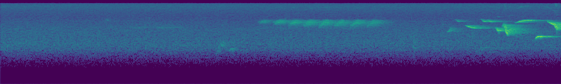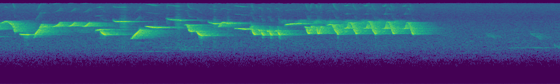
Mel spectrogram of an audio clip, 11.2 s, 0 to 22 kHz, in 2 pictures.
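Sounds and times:
Eurasian wren Troglodytes troglodytes singing: 0:04.5 - 0:09.9.

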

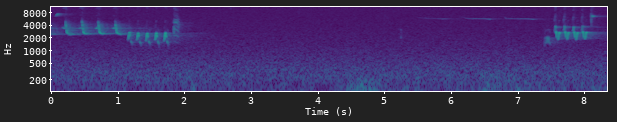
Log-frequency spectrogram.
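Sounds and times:
common nightingale Luscinia megarhynchos singing: 0:00.0 - 0:02.2, 0:05.5 - 0:08.3.

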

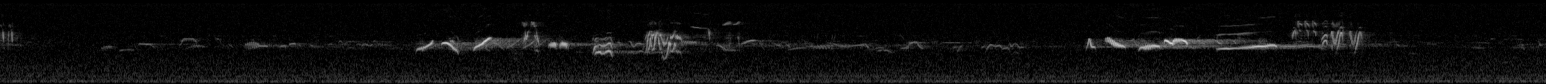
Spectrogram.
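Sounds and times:
Eurasian blackbird singing fluty phrases: 0:04.2 - 0:09.2, 0:10.9 - 0:13.7.

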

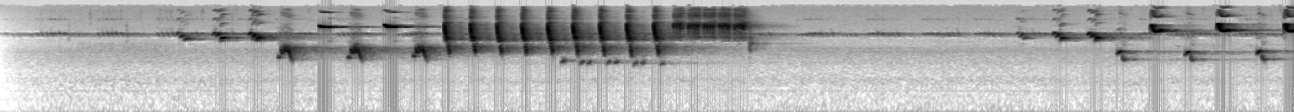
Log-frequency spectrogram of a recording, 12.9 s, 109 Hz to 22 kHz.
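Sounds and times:
common nightingale Luscinia megarhynchos singing whistles and clicking notes: 0:01.8 - 0:07.8, 0:10.2 - 0:12.9.

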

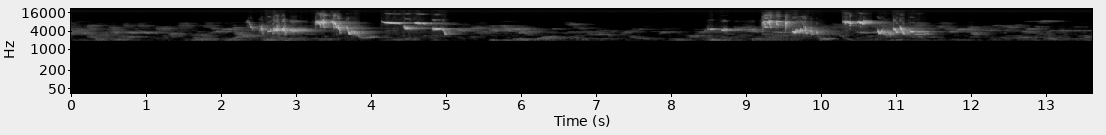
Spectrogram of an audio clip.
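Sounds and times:
European robin Erithacus rubecula singing: 0:00.0 - 0:13.6.

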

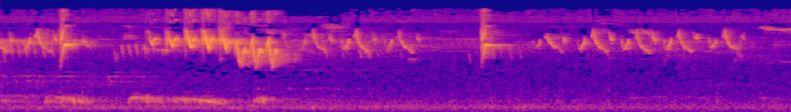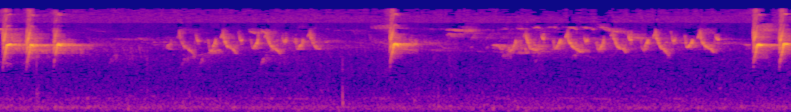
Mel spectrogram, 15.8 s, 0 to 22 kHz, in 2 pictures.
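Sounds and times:
low cooing sound: 0:00.0 - 0:02.9
common chaffinch trilled song: 0:00.0 - 0:15.8.

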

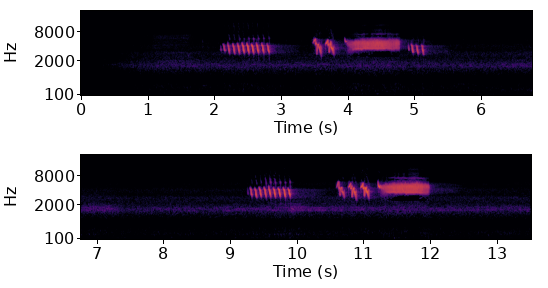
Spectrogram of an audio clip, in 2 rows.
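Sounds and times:
European greenfinch trills and chirps: 0:02.1 - 0:05.4, 0:09.3 - 0:12.2.

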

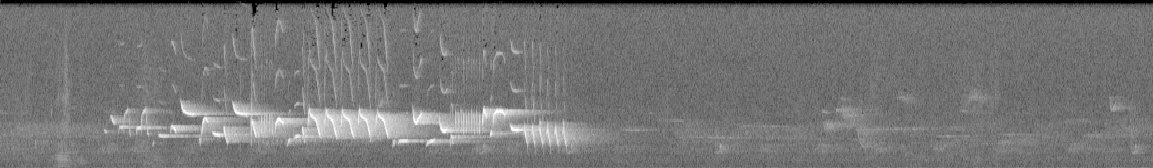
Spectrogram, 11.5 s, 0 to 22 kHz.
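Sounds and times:
Eurasian wren singing: 0:00.3 - 0:05.9.

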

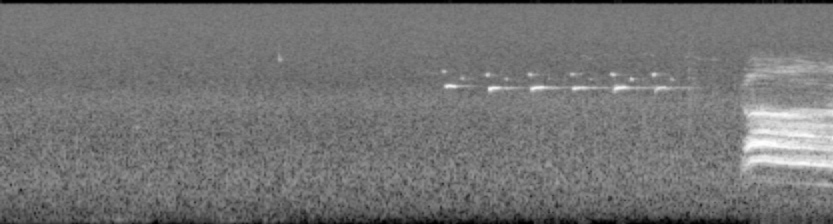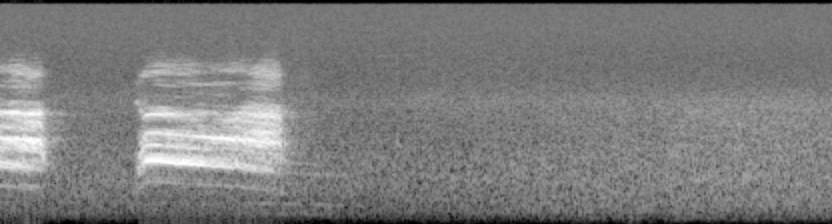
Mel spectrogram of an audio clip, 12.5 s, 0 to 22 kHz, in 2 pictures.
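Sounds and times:
carrion crow Corvus corone cawing: 0:05.6 - 0:08.6.

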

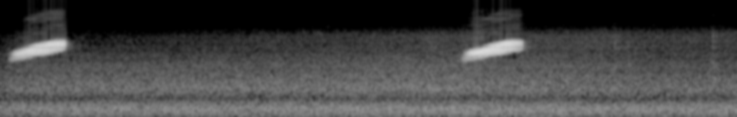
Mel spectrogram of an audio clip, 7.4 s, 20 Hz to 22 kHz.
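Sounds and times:
European greenfinch Chloris chloris calling: 0:00.0 - 0:00.7, 0:04.6 - 0:05.3
steady background noise: 0:00.0 - 0:07.3.

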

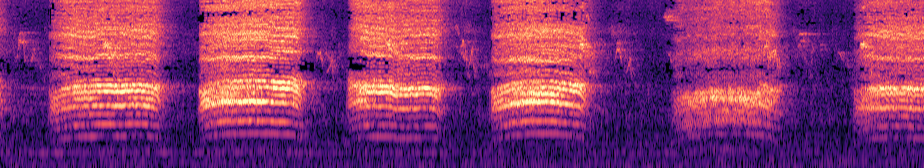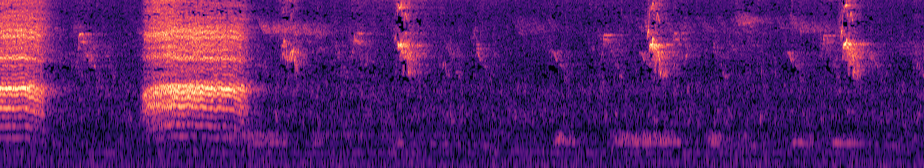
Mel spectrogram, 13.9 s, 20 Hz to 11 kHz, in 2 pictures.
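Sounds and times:
Carrion crow cawing: 0:00.0 - 0:07.4, 0:08.0 - 0:09.0.

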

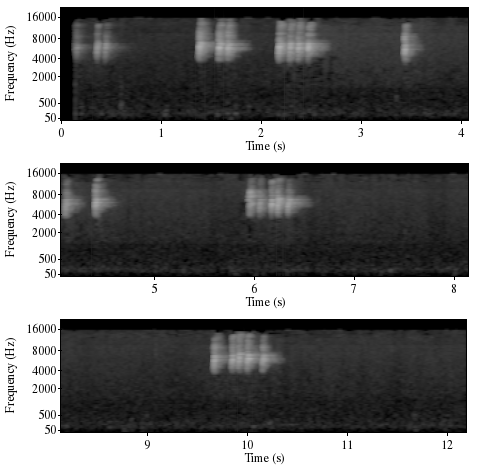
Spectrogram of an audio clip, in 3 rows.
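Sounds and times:
European robin Erithacus rubecula high thin calls: 0:00.2 - 0:00.6, 0:01.4 - 0:02.7, 0:03.4 - 0:04.6, 0:05.9 - 0:06.6, 0:09.6 - 0:10.4
low hiss: 0:00.2 - 0:12.1.

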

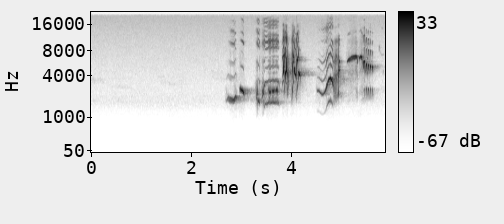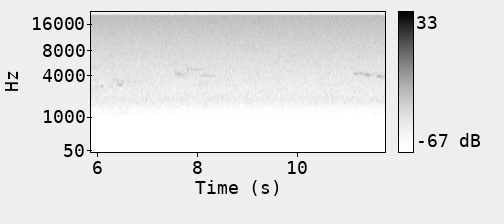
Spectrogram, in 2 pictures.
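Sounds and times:
Turdus merula common blackbird singing: 0:02.7 - 0:05.8.

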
